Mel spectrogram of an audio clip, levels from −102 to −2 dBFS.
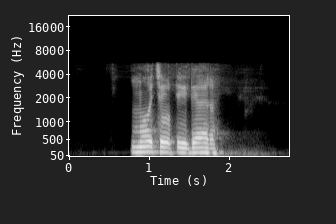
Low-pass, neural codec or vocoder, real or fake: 5.4 kHz; codec, 32 kHz, 1.9 kbps, SNAC; fake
